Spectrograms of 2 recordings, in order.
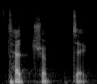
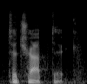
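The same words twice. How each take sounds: First: The stress is not on the second syllable. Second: The stress is on the second syllable. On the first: The speaker calls it wrong. "No, that wouldn't work" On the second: The speaker calls it right. "It would have to be the, the second syllable"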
